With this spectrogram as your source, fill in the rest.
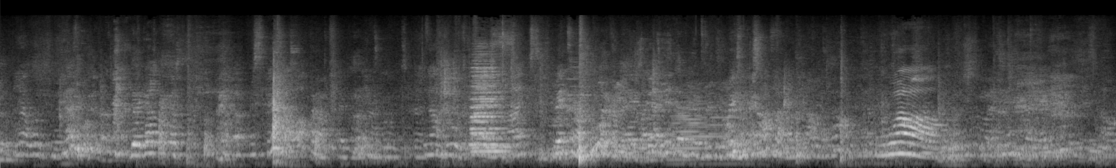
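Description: Several women talk and laugh nearby with animation.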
